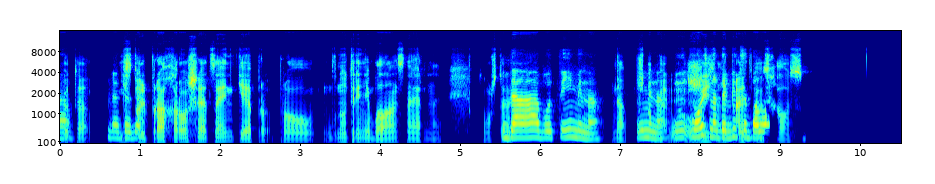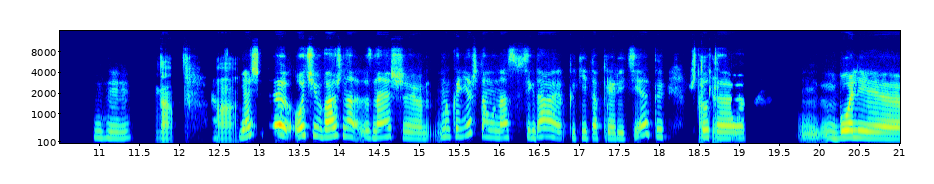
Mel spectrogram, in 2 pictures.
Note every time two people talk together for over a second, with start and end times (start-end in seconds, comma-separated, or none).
7.2-8.9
